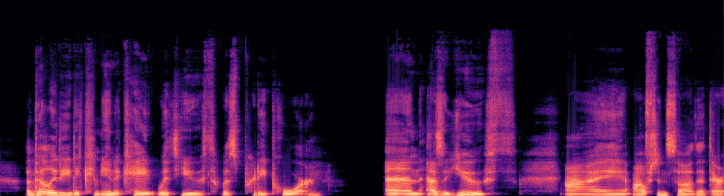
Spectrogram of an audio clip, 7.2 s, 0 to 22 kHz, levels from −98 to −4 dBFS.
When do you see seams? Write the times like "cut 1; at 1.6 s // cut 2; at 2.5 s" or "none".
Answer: cut 1; at 3.7 s // cut 2; at 5.6 s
